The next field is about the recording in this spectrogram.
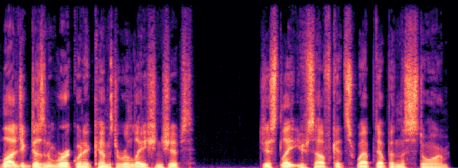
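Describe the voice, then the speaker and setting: A man's voice: low-pitched, brisk, no echo, studio quality, natural voice. A man voicing a resolute, earnest human starship commander in a video game, firm and clipped in his delivery. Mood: soft, intimate. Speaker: voice actor. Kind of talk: video game dialogue voice acting.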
